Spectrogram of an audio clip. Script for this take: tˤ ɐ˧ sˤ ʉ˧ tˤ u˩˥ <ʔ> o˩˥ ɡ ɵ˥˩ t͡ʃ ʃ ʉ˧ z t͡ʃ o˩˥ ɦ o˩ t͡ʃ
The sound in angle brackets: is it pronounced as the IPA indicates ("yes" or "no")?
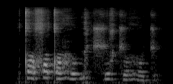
no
